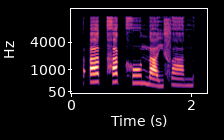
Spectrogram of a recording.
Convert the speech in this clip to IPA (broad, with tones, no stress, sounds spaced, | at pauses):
ʔ a˦˥ t̚ h a˦˥ k̚ h o˧ n a˧˩ j f a̤˨˩ n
